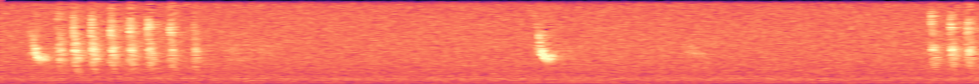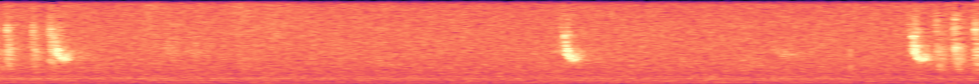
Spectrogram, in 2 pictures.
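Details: Eurasian tree sparrows fighting near Bolesławiec, Lower Silesia, Poland, give quick bursts of sharp, high chirps roughly every two to three seconds, over a steady low rumble of background noise.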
